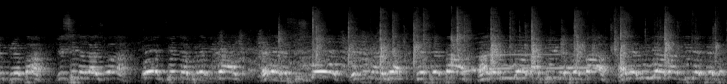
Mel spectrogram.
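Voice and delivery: ecstatic, high, loud, joyful exclamations.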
